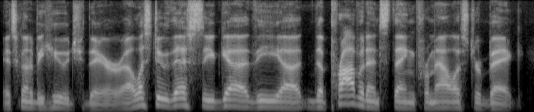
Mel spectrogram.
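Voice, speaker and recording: A man's voice: mid-range voice, lively intonation, moderate pace, dry recording, clean studio sound. A man hosting a radio talk show, chatting in an upbeat, exclamatory way with his co-host and guest. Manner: enthusiastic, exclamatory. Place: radio studio.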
